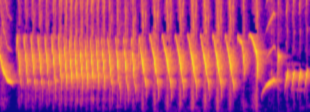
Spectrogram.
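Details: Canary singing to prompt a caged canary to reply: a rapid run of bright repeated notes that slows into louder downswept chirps, then a short rising whistle and quick high notes.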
